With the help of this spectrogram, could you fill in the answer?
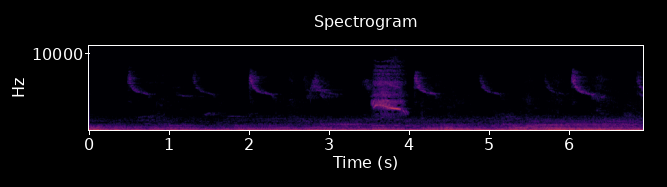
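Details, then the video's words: Japanese white-eye singing on a cold rainy day in Hai Phong, Vietnam; thin, high, downslurred notes repeated about twice a second over a steady low rumbling background, with one louder buzzy note midway. "Khuyên líu ngày mưa lạnh!"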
